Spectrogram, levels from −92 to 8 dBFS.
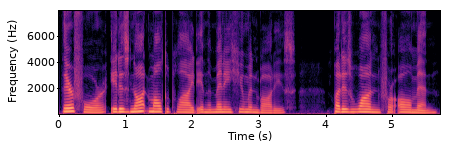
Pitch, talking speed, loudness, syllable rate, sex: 190 Hz, 170 wpm, -18 LUFS, 5.0 syllables/s, female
